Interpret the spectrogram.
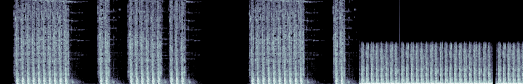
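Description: Machine-gun fire sound effects: several short bursts of rapid shots, then from about seven seconds in one long, heavier continuous burst with a deep low boom.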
